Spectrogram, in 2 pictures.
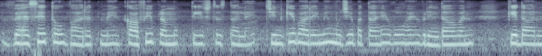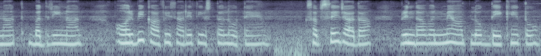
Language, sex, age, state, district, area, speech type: Hindi, male, 60+, Rajasthan, Jaipur, urban, spontaneous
